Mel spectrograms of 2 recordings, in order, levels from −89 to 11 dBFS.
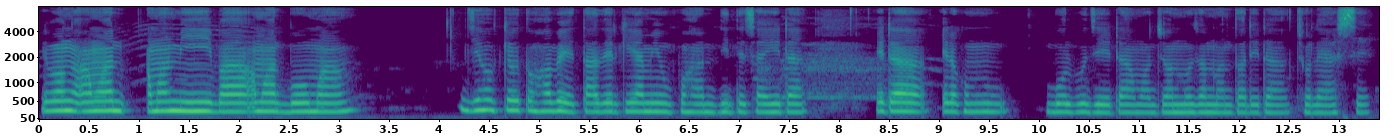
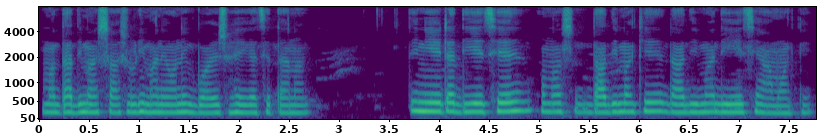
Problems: constant background noise, background conversations at intervals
